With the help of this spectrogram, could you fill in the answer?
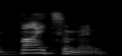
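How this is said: American pronunciation, first syllable sounds like 'vie'. "they say vitamin"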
